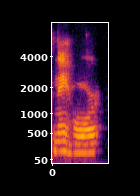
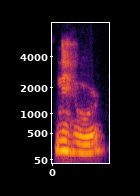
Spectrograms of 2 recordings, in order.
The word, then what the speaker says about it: Nahor: Neahor uh Abra Abram's brother Nehor people say it as Nahor, but it's Nehor.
